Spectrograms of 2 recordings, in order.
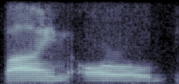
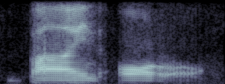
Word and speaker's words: binaural: It's called binaural beats, and that's spelled B-I-N, A as in apple, U as in umbrella, R-A-L, binaural, like oral you hearing, your audio.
